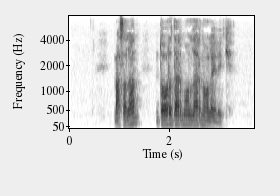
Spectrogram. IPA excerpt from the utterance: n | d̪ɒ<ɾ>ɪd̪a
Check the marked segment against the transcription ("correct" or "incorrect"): correct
